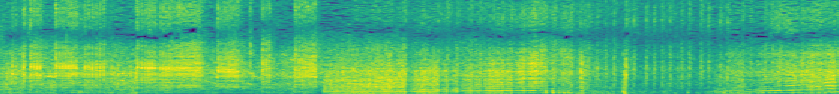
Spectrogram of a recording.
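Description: Small motorbike engine revving hard: a rough noisy run-up, then a loud held high-rev note that climbs slightly for over a second, and near the end quick rising throttle blips.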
